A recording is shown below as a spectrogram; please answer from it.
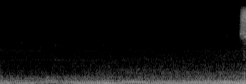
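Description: Road traffic on a highway: a vehicle's engine and tyre rumble, growing gradually louder.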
